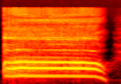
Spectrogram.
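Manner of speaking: very high, loud crowd-style "oh".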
